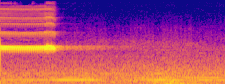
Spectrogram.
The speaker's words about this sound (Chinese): 云层之上，小雨吹着口哨，让大家围在一起。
